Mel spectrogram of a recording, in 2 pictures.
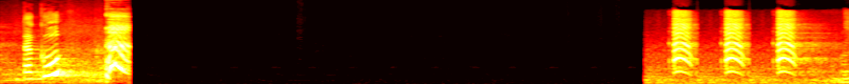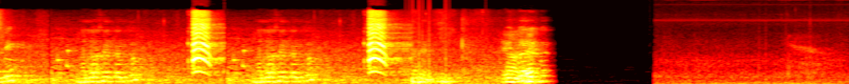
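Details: Whistling airway sound in a third-grade boy who swallowed a toy whistle while playing: sharp, high squeaky whistle bursts like a crow's caw repeat with his breaths and coughs; foreign body later removed surgically.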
